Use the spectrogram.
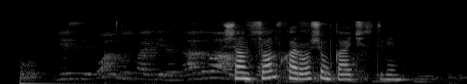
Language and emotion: Russian, neutral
